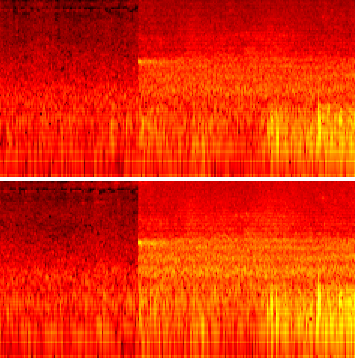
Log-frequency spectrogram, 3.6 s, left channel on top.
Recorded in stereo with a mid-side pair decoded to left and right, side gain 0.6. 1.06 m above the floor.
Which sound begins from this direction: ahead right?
A bird, at 1.4 s.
